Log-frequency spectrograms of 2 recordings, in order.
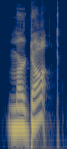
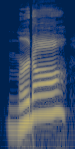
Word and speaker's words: Murdaugh: But they even specified in the trial that you can say it any way you want to say it. Okay. Just based on your accent. So I might say Alex, and I might say Murdaugh or Murdaugh.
